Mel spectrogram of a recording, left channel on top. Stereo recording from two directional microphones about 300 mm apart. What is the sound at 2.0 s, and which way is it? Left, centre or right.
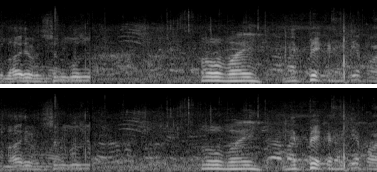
Speech, centre.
